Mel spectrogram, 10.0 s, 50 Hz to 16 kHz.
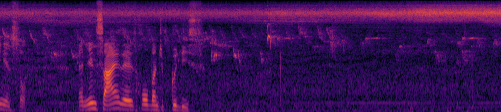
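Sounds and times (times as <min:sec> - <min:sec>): birds chirping: 0:00.0 - 0:10.0
cicada chorus: 0:00.0 - 0:10.0.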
